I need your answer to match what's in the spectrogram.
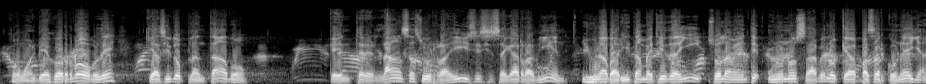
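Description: A man preaching a sermon to a congregation, often asking "¿ven?" and slowing down to stress his points. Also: mid-range voice. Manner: keeps asking the audience "¿ven?"; slows down for emphasis.

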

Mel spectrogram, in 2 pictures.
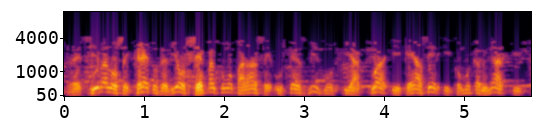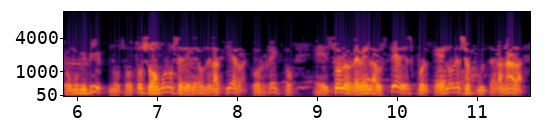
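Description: A man's voice: mid-range voice, lively intonation, fairly quick, hardly any pauses. A man preaching a fervent sermon, pressing his congregation with rhetorical questions. His voice sits in an ordinary middle register. The sound is thin and tinny, as if heard over a narrow phone-like line.

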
